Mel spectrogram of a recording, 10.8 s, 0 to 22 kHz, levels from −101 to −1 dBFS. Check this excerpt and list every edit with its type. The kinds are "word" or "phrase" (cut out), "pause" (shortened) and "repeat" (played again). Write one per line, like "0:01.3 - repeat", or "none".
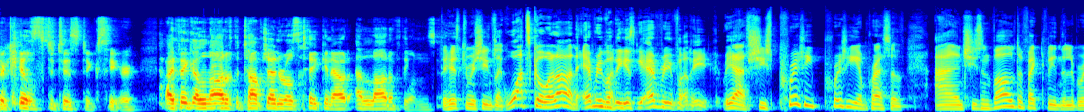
0:03.0 - word
0:04.0 - word
0:06.4 - word
0:07.5 - word
0:08.2 - word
